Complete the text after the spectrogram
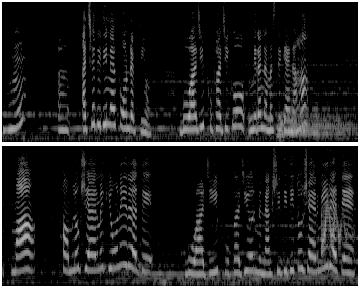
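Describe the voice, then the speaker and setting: A woman's voice: very high voice, unhurried, pushed and bright, full character voice. A woman voicing a naive, eager and stubborn village schoolgirl in a moral-story cartoon. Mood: eager, pleading. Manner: eager, wide-eyed questioning, pleading. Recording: music behind the voice.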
